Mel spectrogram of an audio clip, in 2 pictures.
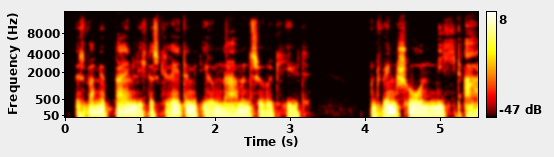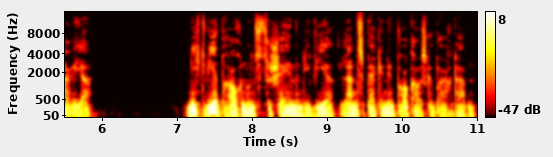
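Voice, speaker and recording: A middle-aged male diarist with a very low, dark voice. He reads his entries for a radio play in measured, clipped phrases, precise and dryly wry, with a husky edge. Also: no room sound, studio quality, heavily acted. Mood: wry, reflective. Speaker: actor reading a diary. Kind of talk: literary diary narration in a radio play.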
